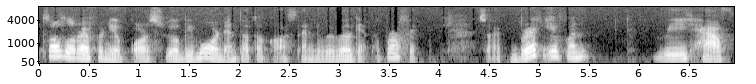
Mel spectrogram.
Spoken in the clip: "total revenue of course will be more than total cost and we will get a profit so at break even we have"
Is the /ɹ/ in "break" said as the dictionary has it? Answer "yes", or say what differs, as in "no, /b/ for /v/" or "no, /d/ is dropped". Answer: yes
